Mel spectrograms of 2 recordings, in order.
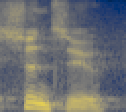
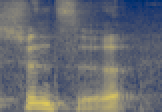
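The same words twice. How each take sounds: First: The name is said with Western English pronunciation. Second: The name is said with Chinese pronunciation.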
